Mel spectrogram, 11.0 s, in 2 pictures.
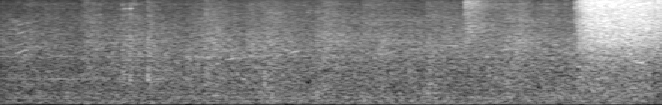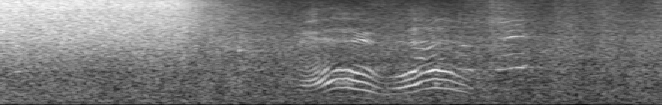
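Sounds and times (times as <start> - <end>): train coaches rumbling past: 0.0 - 11.0
loud hiss: 4.8 - 7.6.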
